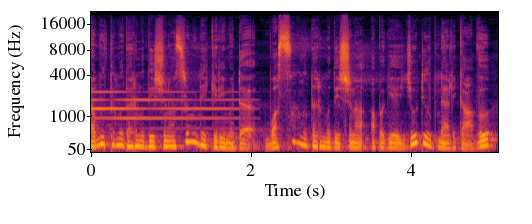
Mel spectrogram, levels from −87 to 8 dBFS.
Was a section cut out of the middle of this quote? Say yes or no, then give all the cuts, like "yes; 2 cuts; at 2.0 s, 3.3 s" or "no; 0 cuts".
no; 0 cuts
